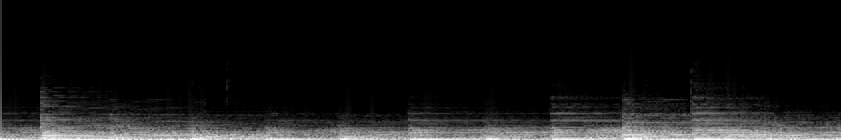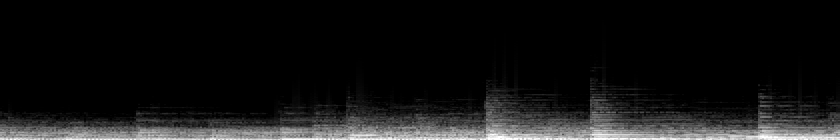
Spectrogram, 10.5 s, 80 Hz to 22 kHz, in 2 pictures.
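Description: A freshly tuned Hallet, Davis & Co UP121S studio upright piano played with both hands: struck chords and melody notes ringing on, with a few louder accented chords near the end.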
